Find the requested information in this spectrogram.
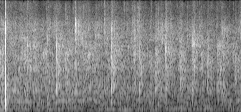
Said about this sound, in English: Yeah, don't patty cake. If you don't clap, clap.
